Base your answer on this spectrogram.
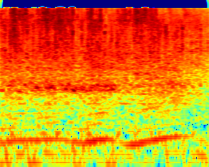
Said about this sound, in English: he put the key in ignition and started and peeled off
